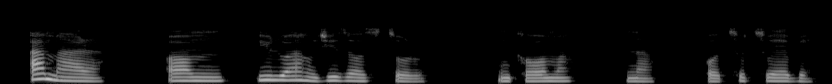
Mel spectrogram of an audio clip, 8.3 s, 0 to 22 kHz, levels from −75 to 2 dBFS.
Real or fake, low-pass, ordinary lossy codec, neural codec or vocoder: real; 5.4 kHz; none; none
